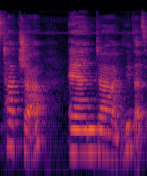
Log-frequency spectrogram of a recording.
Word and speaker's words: Tatcha: It's Tatcha. And uh I believe that's how you pronounce it.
